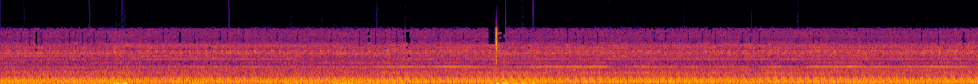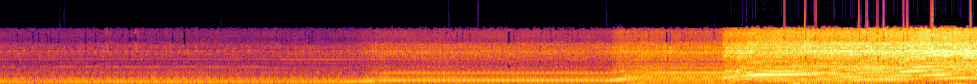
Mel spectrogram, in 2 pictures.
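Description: Drag-racing Camaro's engine heard from inside the cabin, idling steadily at the starting line. About two-thirds of the way through the revs step up, rise again a few seconds later, and near the end it goes to full throttle in a launch, much louder, its pitch climbing fast.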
